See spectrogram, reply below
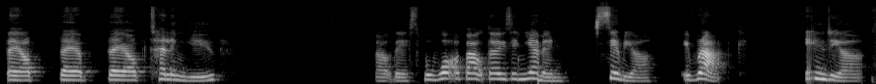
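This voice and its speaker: Woman on a podcast, medium pitch, insistent, firing off opinions and questions. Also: expressive, a little slow, fairly bright tone. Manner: emphatic, insistent, rhetorical questions. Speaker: podcast co-host. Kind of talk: opinionated casual podcast chat.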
